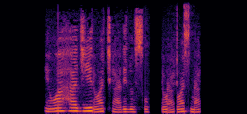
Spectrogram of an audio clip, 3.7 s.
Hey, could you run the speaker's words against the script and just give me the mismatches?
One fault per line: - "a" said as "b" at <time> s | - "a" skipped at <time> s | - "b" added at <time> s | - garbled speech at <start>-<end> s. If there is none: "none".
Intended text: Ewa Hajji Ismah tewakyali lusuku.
- "Ismah" skipped at 1.3 s
- garbled speech at 2.4-3.0 s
